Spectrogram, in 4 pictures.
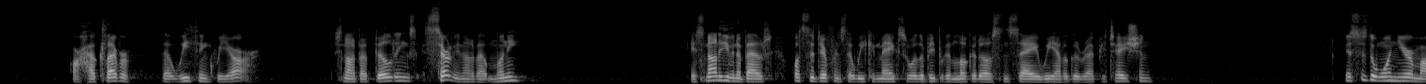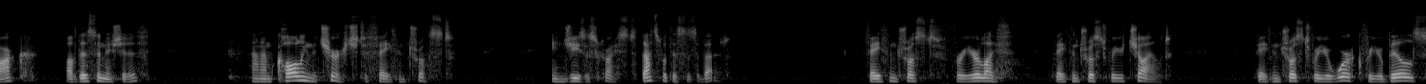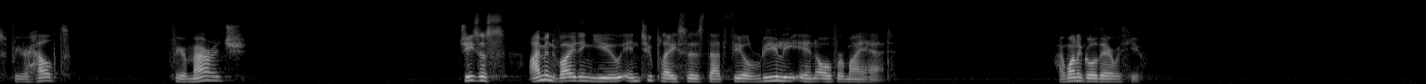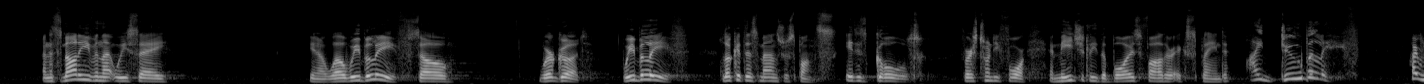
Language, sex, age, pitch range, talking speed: English, male, 40-59, 135-170 Hz, 160 wpm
